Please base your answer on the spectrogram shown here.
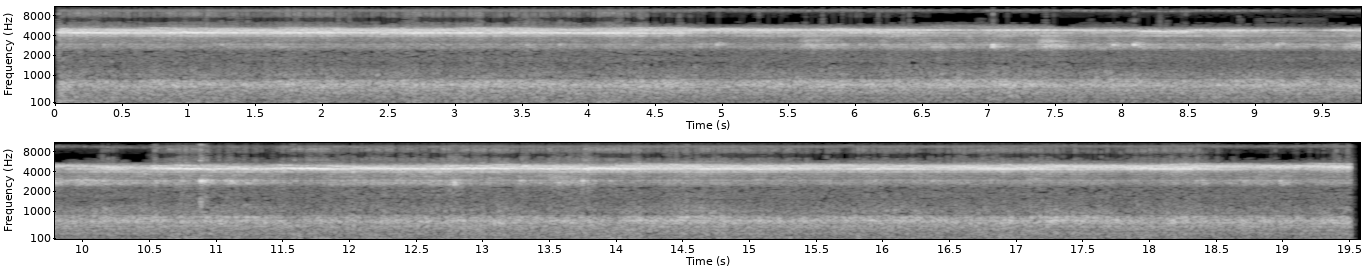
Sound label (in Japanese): suzumusi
